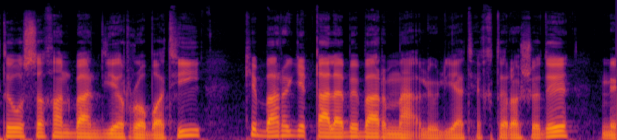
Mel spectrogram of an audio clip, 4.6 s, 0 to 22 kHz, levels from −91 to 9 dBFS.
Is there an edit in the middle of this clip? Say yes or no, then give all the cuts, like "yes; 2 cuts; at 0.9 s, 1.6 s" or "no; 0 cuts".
no; 0 cuts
